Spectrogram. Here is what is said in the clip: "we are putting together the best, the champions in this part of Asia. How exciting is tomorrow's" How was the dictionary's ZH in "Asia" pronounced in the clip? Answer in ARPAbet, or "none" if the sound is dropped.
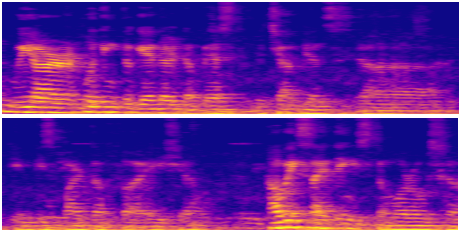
SH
